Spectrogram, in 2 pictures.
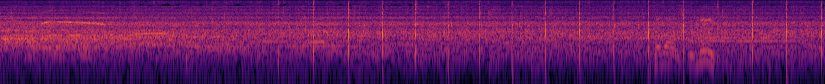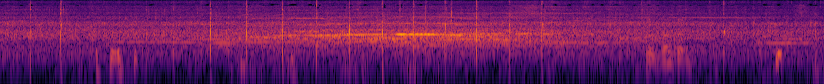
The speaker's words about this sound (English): let's give a warm rock welcome to Super Bowl winning quarterback, two-time Super Bowl, Russell Wilson. Let's give him a hand.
